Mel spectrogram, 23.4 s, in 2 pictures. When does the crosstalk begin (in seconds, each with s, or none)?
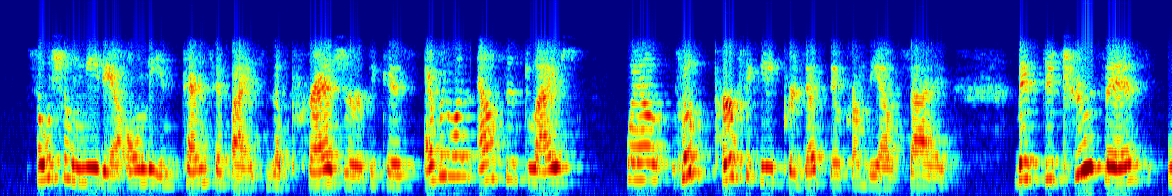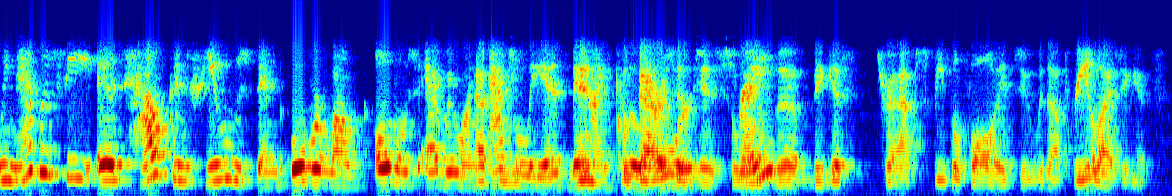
16.5 s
